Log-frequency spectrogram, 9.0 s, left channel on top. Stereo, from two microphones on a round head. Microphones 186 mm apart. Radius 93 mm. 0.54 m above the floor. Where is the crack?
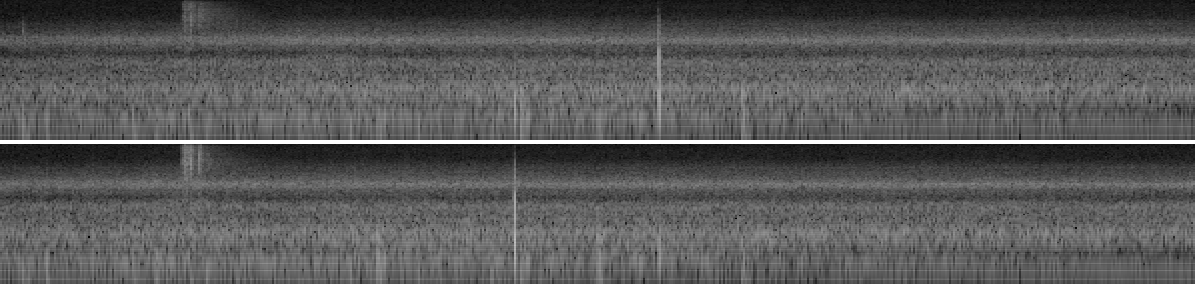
50° right (ahead or behind), 0.8 m.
